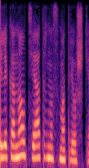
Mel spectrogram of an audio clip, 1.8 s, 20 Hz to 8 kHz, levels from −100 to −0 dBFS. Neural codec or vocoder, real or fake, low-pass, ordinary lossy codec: none; real; 7.2 kHz; Opus, 16 kbps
